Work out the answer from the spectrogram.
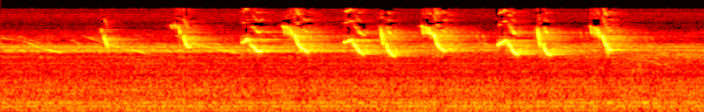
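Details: Saffron finches feeding at a house give a series of high, sharp downslurred chirps, about eight to nine notes spaced unevenly over three seconds, some overlapping, above a steady high background hum.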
